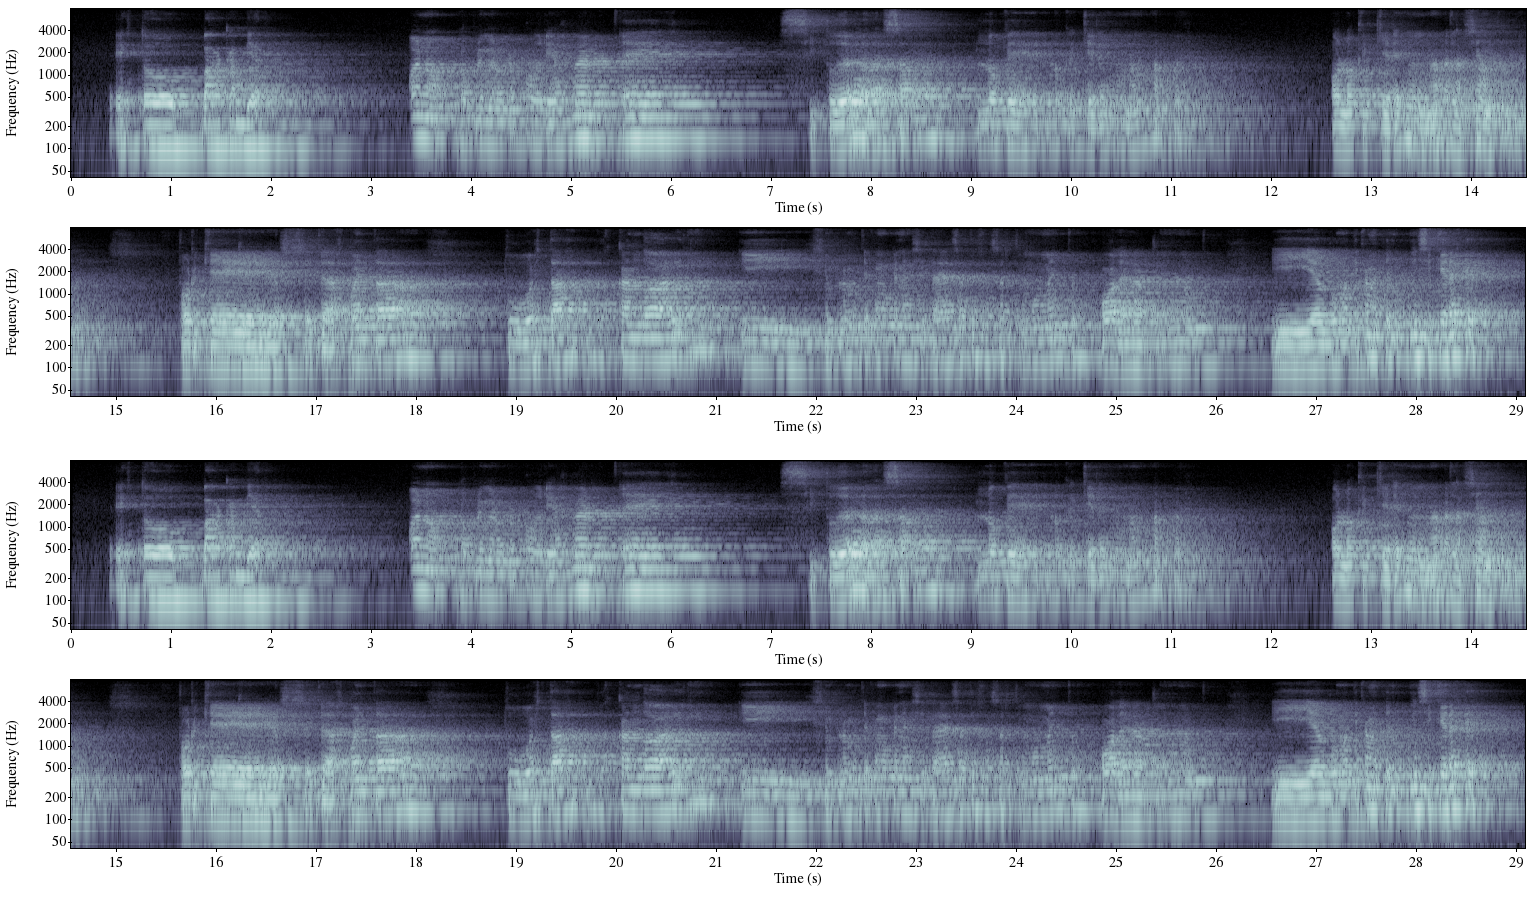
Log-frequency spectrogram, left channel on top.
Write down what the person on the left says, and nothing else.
esto va a cambiar.
Ok,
